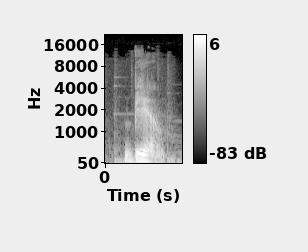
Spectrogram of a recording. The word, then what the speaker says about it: bien: We also then have the case of words that end with IEN, which shouldn't be pronounced ien, but they are, as in the word bien.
